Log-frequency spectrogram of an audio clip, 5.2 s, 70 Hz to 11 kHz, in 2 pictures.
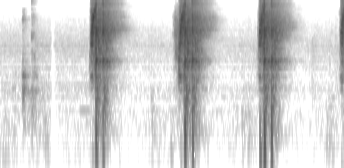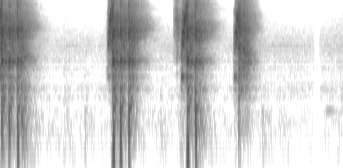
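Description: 3D-printed FGC-6FA open-bolt gas-blowback airsoft gun, set up with its long-cycle bolt and number 2 main spring, firing seven sharp shots about half a second apart, each a gas pop with the bolt cycling.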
